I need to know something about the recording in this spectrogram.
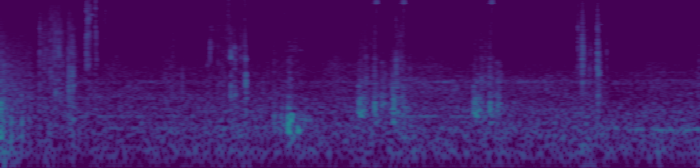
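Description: Short interface clicks sound as items are picked.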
